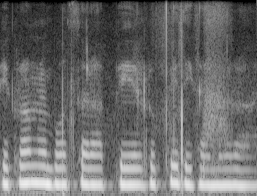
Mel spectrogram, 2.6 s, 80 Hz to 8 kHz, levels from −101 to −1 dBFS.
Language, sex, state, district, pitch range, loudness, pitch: Hindi, female, Arunachal Pradesh, Papum Pare, 195-210 Hz, -18 LUFS, 200 Hz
